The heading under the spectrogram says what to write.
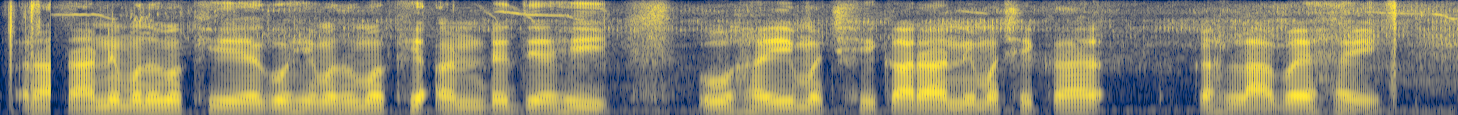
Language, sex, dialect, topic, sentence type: Magahi, male, Southern, agriculture, statement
